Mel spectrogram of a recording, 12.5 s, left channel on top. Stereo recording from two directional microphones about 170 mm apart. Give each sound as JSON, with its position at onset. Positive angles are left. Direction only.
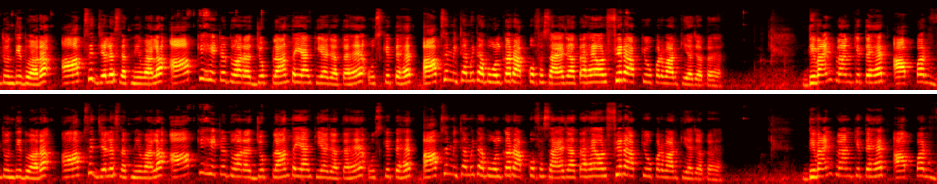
{"t": 0.0, "sound": "a woman's voice", "side_deg": -25}
{"t": 10.8, "sound": "a woman's voice", "side_deg": -10}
